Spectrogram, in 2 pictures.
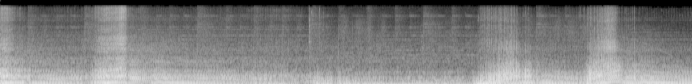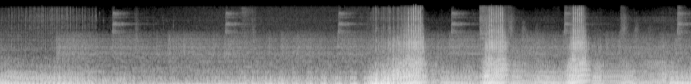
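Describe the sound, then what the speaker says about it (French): A Ford Mustang GT's exhaust in track mode roars loudly and close, with several sharp revs rising and falling over a constant deep engine rumble. "on peut vraiment monter le son du système d'échappement"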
